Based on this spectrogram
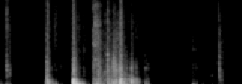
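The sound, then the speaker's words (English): The right side door opens when pulled: a few sharp knocks and thuds, a creaking scrape as it swings, then two faint taps as things settle. No voices. “It looks to be a door. I open it. It opens.”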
